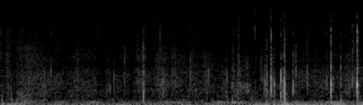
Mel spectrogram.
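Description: Long nails scratch quickly across a large padded pillow covered in rows of silver metal sequins, producing a dense, prickly crinkling and scraping over a low rumble. Sharper, brighter clicks and ticks stand out near the end as the metal pieces rattle against each other.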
